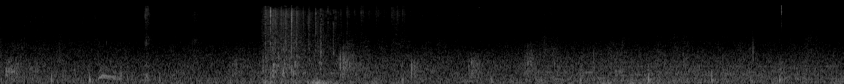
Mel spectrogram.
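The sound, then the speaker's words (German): A brown-and-white pigeon coos softly a few times on Vienna's largest shopping street, nearly silent with few people about, with light wind noise, occasional footsteps and a brief louder rustle in the background. “Ein paar Radfahrer, Jogger, eine braunweiße Taube.”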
